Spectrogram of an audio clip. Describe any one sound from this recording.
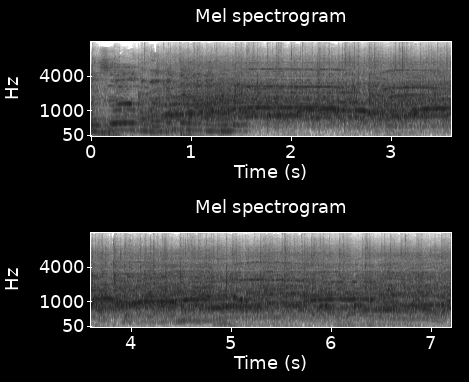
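A young woman speaks brightly into a microphone over loudspeakers.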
